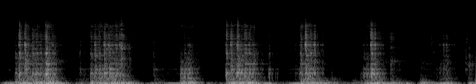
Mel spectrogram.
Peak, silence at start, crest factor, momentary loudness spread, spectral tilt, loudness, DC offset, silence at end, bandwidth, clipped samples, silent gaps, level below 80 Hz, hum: -16 dBFS; 0 s; 18 dB; 13 LU; -5.5 dB/octave; -37 LUFS; under 0.1%; 0 s; 9.2 kHz; under 0.1%; none; -36 dBFS; none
